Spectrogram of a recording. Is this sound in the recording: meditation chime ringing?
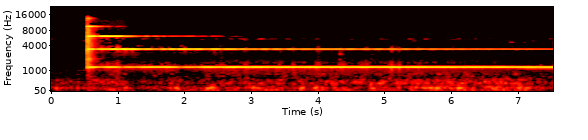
yes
